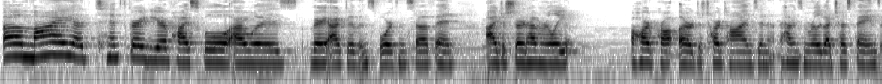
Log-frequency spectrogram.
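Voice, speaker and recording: A woman's voice: medium pitch, fairly bright tone. A nineteen-year-old woman telling her own story to camera in a casual, youthful way. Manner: casual, youthful, hedging with kinda. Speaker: interviewee.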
